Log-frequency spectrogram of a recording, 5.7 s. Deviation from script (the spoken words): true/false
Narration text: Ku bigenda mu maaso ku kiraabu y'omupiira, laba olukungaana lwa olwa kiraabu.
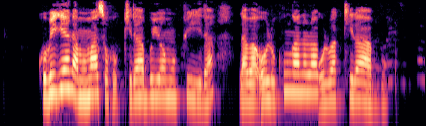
false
